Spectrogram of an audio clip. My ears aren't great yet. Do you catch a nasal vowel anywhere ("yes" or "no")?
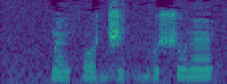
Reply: yes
